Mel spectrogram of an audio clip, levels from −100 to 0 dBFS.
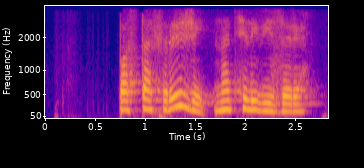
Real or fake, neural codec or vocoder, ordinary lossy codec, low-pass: fake; codec, 16 kHz in and 24 kHz out, 1 kbps, XY-Tokenizer; MP3, 32 kbps; 3.6 kHz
